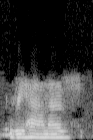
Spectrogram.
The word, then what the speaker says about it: Rihanna: I've been following your journey of pronouncing Rihanna's name right, and I just had a little bit of fun trivia for you. So it is pronounced Rihanna. By the way, it's an Arabic name, actually.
